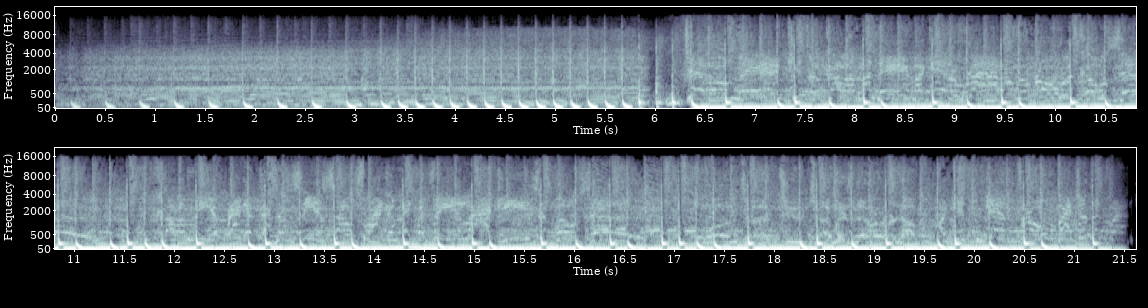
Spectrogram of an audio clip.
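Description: A remixed metal song: it opens with low, quickening thumps building for several seconds, then bursts into a loud, dense wall of distorted sound with heavy bass and a steady driving beat.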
